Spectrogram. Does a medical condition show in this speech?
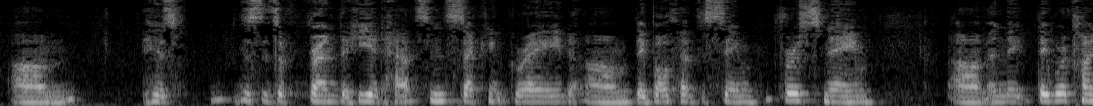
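No.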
